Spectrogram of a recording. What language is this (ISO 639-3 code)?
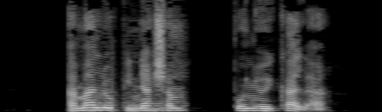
qxw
